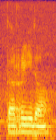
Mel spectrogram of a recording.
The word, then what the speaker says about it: Garrido: Maybe I'm afraid to pronounce it in Spanish. Garrido. I can't even like roll my R's. Garrido.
